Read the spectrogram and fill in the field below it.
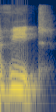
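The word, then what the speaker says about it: Vite: এটার উচ্চারণ কিন্তু ভাইট না, এটার উচ্চারণ হচ্ছে ভিট।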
